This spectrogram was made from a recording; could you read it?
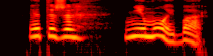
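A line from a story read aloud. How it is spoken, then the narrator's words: Sigh. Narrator (Russian): вздохнула я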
